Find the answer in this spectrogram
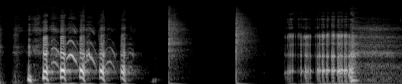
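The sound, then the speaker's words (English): Two sharp, snapping whip-crack sound effects ring out a moment apart, each short and bright, set between bursts of lively, voice-like sound before and after. “add a whip sound to that.”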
